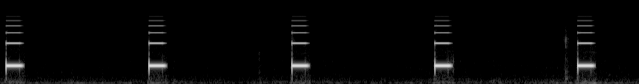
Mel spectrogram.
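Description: A short electronic beep on one steady pitch, repeating evenly about every one and a half seconds, five times.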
